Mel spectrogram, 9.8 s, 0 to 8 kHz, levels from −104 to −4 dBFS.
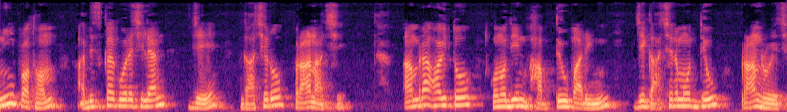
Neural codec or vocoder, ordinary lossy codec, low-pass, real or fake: none; AAC, 32 kbps; 7.2 kHz; real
